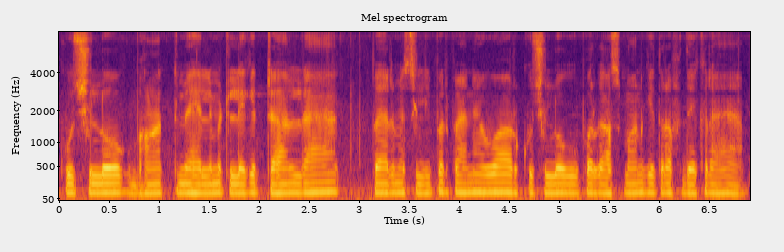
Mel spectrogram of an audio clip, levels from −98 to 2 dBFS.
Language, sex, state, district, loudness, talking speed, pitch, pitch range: Hindi, male, Bihar, West Champaran, -16 LUFS, 215 wpm, 115 Hz, 115-120 Hz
